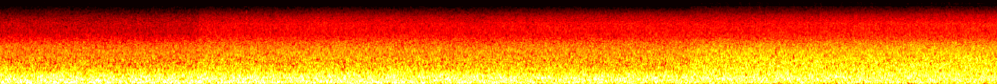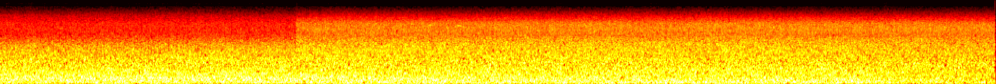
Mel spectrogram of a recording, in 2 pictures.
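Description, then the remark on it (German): Water gushes out of karst spring holes when water inside overflows after long rain, in a steady, dense roar, loud, holding unbroken for the whole stretch with only slight shifts in brightness and no voices. “Die Quellen kommen von Rosa runter und wenn innen sozusagen das Wasser übergeht, ja, wenn es eben so lang regnet, dann kommt es bei diversen Löchern raus und das sind dann die Lierger.”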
